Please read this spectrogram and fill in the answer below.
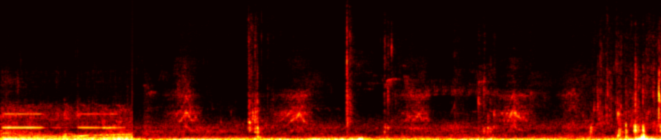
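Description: Outdoor lake ambience: a steady whine cuts off abruptly about a second and a half in. Low wind and water noise follows, with faint bird chirps and two sharp clicks.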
